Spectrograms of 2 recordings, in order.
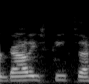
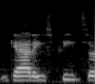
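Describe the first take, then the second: First: "Gotti's" with an open AH, as in "father"; "Gotti's" with the vowel of "hot"; Gotti's pronunciation. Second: "Gaddy's" with a short A, as in "daddy"; "Gaddy's" with the vowel of "cat"; Gaddy's pronunciation. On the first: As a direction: say "Gotti's" as GAH-deez. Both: Shown as a demonstration. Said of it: "however it's pronounced".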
